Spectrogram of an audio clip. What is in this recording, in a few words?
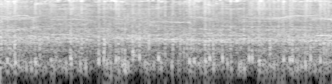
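big win ambience; vegas night life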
